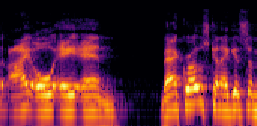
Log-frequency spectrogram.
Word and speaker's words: Ioan Gruffudd: I don't know how to pronounce his name. It's Ioan.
